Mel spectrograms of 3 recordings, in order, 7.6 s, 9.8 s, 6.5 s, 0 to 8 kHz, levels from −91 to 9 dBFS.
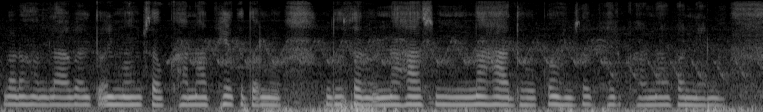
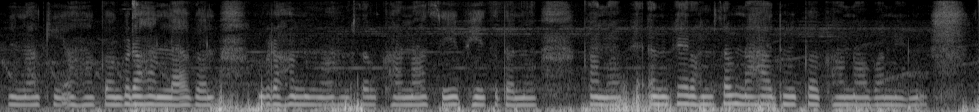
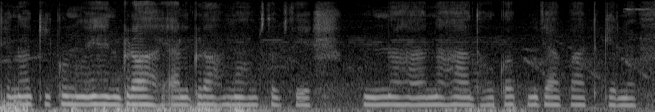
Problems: low volume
